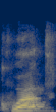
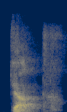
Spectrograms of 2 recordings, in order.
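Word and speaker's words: quatre: three then we've got cat cat Okay so cat is for four make sure when you pronounce cat to not pronounce itat okay it's not a qu sound it's so not quat but cat next is s s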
